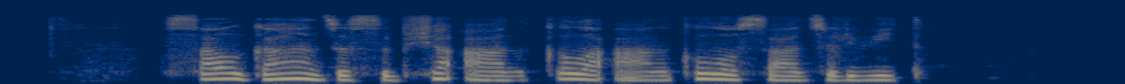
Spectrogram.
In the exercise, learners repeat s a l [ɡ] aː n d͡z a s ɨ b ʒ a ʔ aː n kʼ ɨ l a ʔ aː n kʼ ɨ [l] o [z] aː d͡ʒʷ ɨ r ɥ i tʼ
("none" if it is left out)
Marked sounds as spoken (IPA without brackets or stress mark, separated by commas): ɡ, l, s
